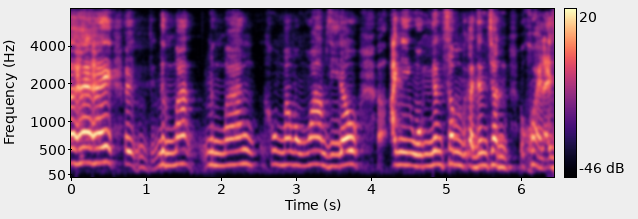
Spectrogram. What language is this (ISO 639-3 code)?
vie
